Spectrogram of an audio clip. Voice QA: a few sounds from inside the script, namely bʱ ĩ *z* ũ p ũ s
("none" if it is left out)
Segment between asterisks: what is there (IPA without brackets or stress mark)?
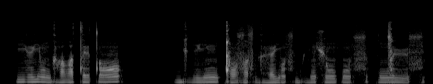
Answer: ʃ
